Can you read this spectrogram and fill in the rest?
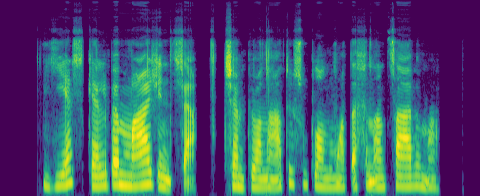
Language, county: Lithuanian, Šiauliai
